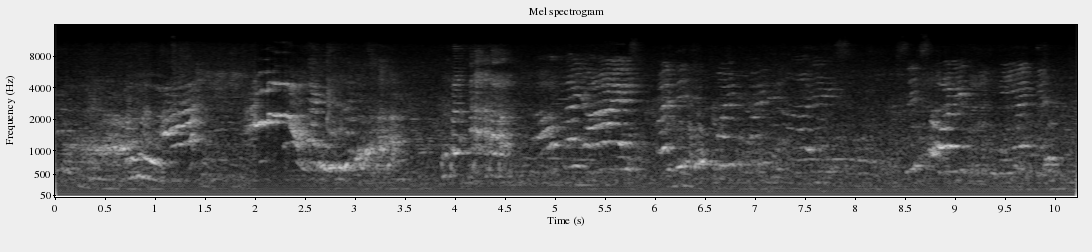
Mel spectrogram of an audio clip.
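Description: Several children's voices at once, talking and calling out over one another, high-pitched and busy.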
